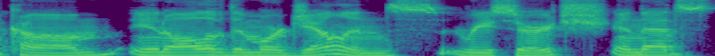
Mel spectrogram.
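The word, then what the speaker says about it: Morgellons: in all of the more gel ins research and that's that is the correct pronunciation of it it's a soft G because it's back to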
